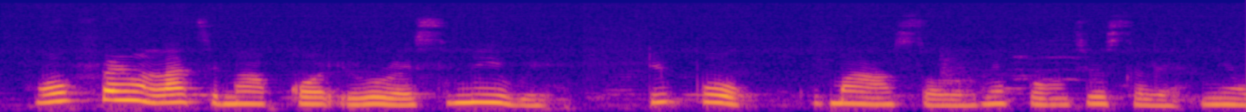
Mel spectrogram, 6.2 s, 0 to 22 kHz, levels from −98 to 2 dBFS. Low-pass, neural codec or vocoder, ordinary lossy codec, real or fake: 19.8 kHz; none; none; real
